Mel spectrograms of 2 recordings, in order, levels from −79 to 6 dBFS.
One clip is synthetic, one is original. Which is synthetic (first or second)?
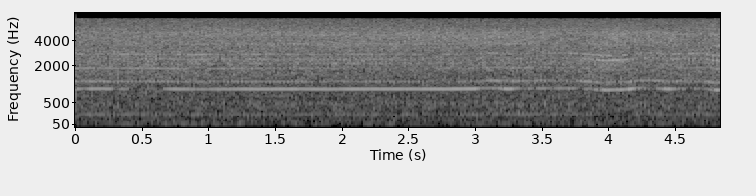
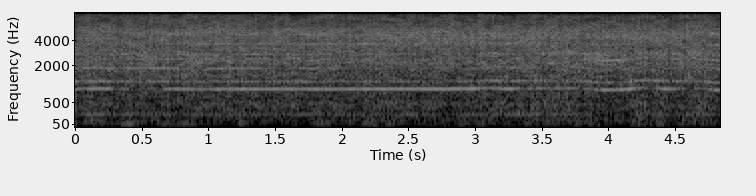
second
